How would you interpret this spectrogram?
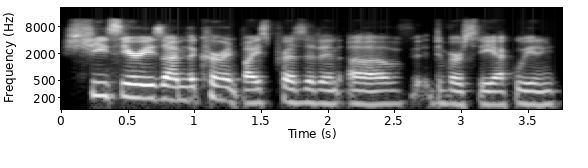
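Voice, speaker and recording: Woman, moderator, low voice, video call, reads introductions and agreements. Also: fairly quick.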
